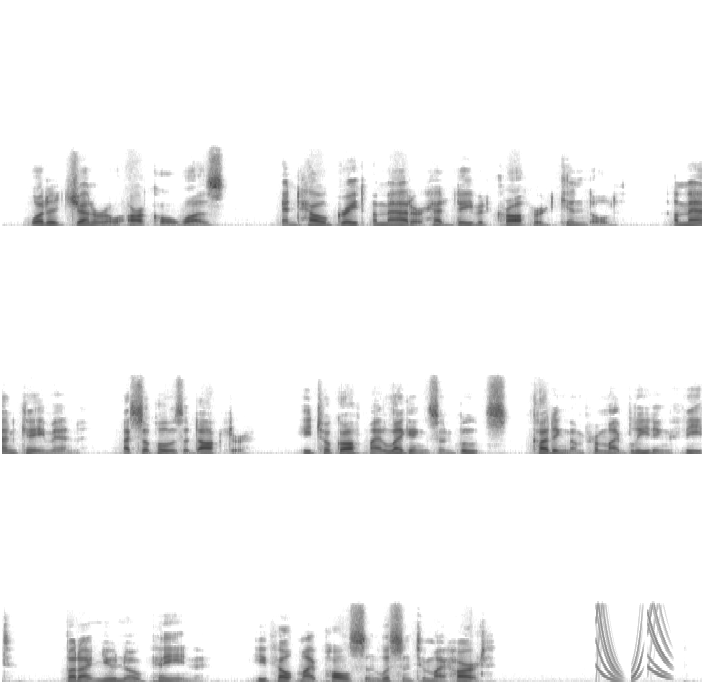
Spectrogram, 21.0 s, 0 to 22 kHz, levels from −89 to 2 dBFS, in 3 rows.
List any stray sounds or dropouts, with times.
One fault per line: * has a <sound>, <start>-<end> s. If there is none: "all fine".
* has a chirp, 19.9-20.7 s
